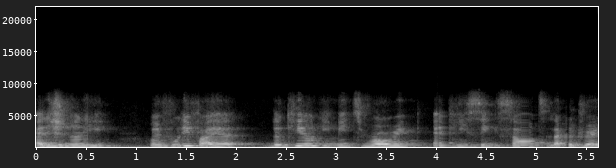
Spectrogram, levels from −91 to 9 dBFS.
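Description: At 0.52 s the level of the speech falls abruptly by about 6 dB and stays down until the end of the clip. This is most likely one channel dropping out: once the stereo pair is summed to mono, only half of the shared signal remains.

From 4.01 to 4.05 s there is short concealed packet loss. About 20 ms of audio never arrived, and the decoder covered roughly 15 ms of the hole by extending the preceding sound before blending back in. The result is a brief smear in the speech.

From 4.07 to 4.15 s comes a burst of packet loss of about 60 ms. The receiver fills it by continuing the last sound and fading it out, which gives a short held buzz or dying hiss. The audio then resumes further on, and the section in between is missing.

From 4.87 to 5.35 s there is repeated packet loss with a robotic sound. Four separate gaps, the longest 61 ms, remove about 120 ms in total, and concealment fills about a quarter of the span. 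The speech turns choppy, with pieces dropped out.

Throughout the clip, the Opus call path limits the audio bandwidth to 8 kHz, runs at about 24 kbps and adds its usual coding noise.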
